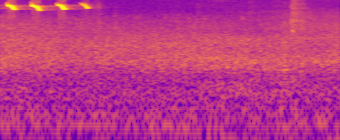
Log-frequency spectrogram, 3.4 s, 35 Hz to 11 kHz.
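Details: Blackpoll Warbler on Central Avenue, Albany NY, 26 May 2014, giving four extremely high, thin, evenly spaced notes in under a second against a steady wash of traffic noise.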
